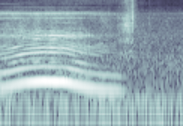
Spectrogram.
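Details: Domestic goat giving birth, with two young mentioned: a single smooth, loud bleat under a second long, rising slightly then sliding down in pitch with rich harmonics, followed by a short click and quiet background.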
